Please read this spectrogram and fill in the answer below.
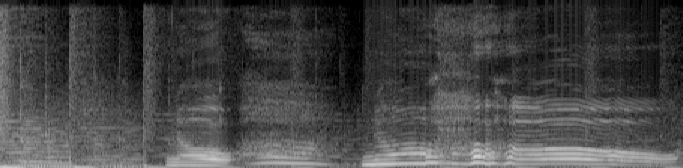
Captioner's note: upbeat music; gasps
